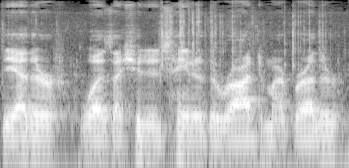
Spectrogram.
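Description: Older man, low and mellow, relaxed vlog narrator with lots of fillers, recorded on a phone with a faint hiss. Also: quick pace. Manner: easygoing, frequent "uh" fillers. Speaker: channel host, accountant. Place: in a car, then voice-over.

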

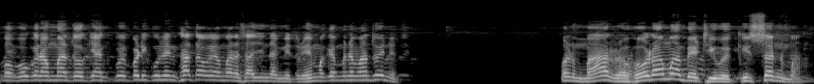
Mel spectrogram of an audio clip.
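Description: A man's voice: high-pitched, sharp tone. A middle-aged man giving a folksy moral talk to an audience, playfully acting out family voices and rising into emphatic declamation. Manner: playful, acts out voices of mothers and family members. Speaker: folk speaker addressing an audience.

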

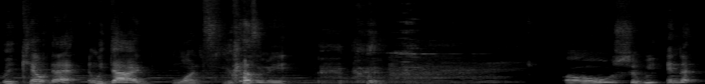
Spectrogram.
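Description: A man giving live gameplay commentary, excitable, swearing a lot and yelling at the game. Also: on the high side, moderate pace, rough recording. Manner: loud, laughing outbursts. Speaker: gaming channel host. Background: faint game music and sounds.

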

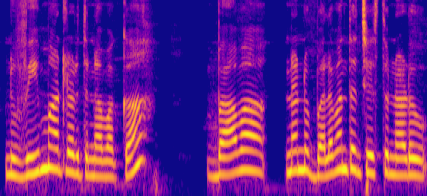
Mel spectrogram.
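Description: A young woman betrayed by her own family, outraged and pleading, read by a woman narrator in her own voice. The voice sits fairly high and sounds close and dry. The reading is plain storytelling rather than a full character voice. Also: fairly quick, a little mellow, dry recording, close to an everyday voice. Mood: distressed.

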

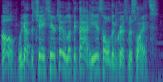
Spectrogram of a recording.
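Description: A toy collector vlogger chats casually while unboxing, his voice swinging between excited highs and low, muttered asides. He speaks briskly, with music playing underneath.

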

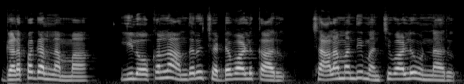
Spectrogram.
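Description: A woman's voice: on the high side, a little fast, lightly acted. A woman voicing a defiant young woman who protects an adopted baby, firm and emotional.

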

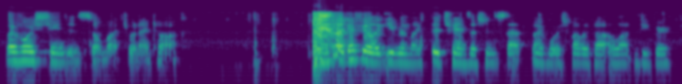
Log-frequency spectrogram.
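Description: A young adult hosting a digital art tutorial paints at a home desk, rambling in a chatty, self-deprecating way full of puns and coughing occasionally into a webcam mic. The voice is medium-pitched and gravelly, swinging widely in pitch at a normal speed. The recording is muffled and very noisy.

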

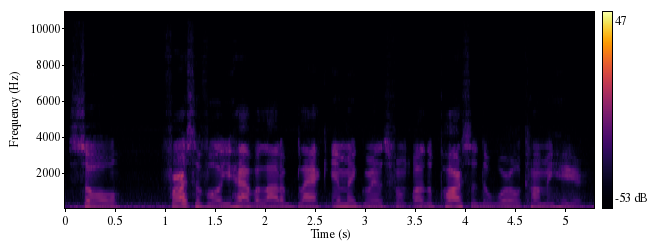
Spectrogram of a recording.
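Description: At a normal speed, a man in his thirties with a Liberian accent speaks earnestly to the phone camera he holds at arm's length inside a vehicle. He's a musician and vlogger, his mid-range voice pushed and bright, his casual talk dotted with fillers and repeated words over a faint hiss or hum.

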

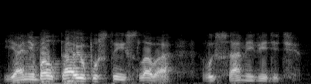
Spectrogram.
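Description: A man's voice: on the low side, lively intonation. A man reading as a tormented avenger. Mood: fierce. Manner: intense, halting confession. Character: tormented man set on revenge. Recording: narrow phone-like audio.

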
